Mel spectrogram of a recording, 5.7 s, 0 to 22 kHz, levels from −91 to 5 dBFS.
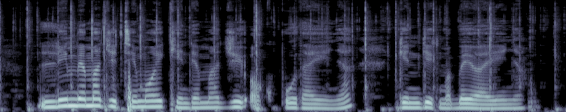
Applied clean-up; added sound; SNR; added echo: classical method Wiener filter.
